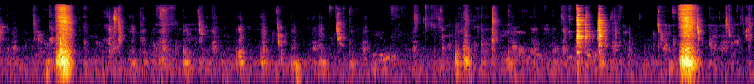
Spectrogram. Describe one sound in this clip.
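A woman chews and crunches food close by.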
